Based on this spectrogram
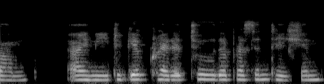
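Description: With a dry, close sound and no echo, a woman with an American accent speaks at a moderate pace and a fairly high pitch. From Tucson, Arizona. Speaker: neighborhood resident and advocate. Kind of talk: podcast interview discussion.

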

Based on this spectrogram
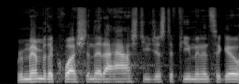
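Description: A man speaks with a slight Southern US accent. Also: very clean recording, silent background. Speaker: preacher. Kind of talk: sermon. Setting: church.

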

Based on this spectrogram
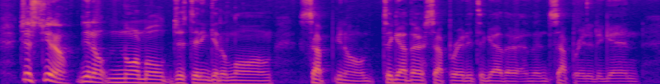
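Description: A man speaks with a New York accent in a fairly low voice with a dark, mellow tone. His pace is fairly quick, with hardly any pauses and ordinary pitch variation. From New York City, Manhattan. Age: 30s. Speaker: guest sharing life story. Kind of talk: interview. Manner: casual, frequent fillers.

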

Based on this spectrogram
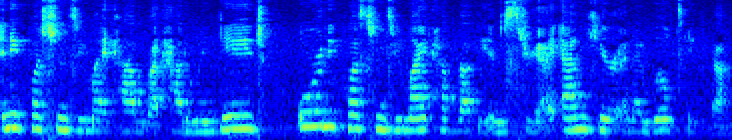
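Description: Speaking at a fairly quick pace in an American accent, a woman keeps a high pitch and fairly even intonation. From Virginia, near Charlottesville. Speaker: theater industry advisor hosting weekly Q&A. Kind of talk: casual advice livestream. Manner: many fillers (um, uh).

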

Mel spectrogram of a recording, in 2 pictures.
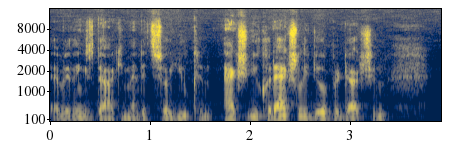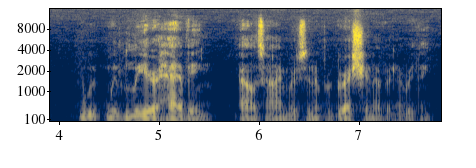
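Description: The voice carries vocal fry along with ordinary pitch variation. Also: man. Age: 60s. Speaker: stage and screen actor. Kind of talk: interview.

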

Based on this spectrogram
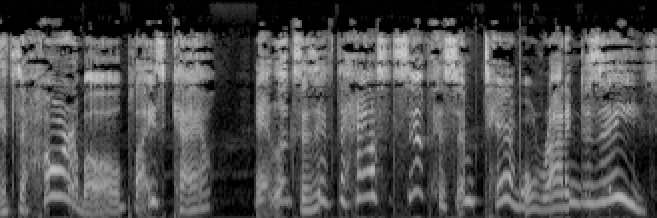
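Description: A put-on character voice moves at a moderate pace with very wide pitch swings. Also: man, extremely high pitch for a man. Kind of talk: comic falsetto play-acting by a man. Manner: nagging, uneasy.

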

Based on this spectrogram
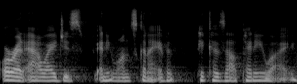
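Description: With an Australian accent, a woman speaks at a fairly low pitch and a fairly quick pace. Her vocal fry comes through, and her intonation stays fairly even. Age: 40s. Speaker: visual artist and PhD student. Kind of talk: casual interview.

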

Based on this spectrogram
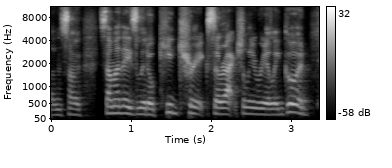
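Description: With a quiet background, a woman with a normal speaking voice and fairly low pitch speaks at a moderate pace with ordinary pitch variation. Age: 40s. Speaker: holistic nutrition practitioner. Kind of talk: interview. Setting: video call.

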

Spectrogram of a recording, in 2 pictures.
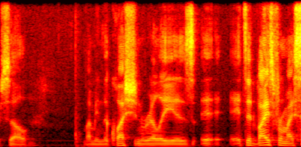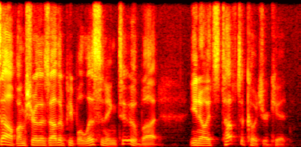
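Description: An ordinary speaking voice with lively intonation moves at a fairly quick pace in a very clean recording with a silent background. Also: man. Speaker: podcast host. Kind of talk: casual interview.

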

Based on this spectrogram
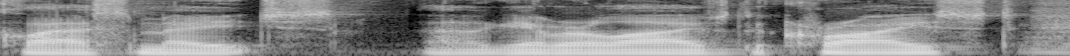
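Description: A man's medium-pitched voice in a flat monotone. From Eastern Kentucky. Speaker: seminary professor. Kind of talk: casual interview conversation. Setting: studio.

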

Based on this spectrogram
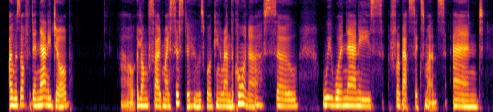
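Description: A woman with a southeast England accent and fairly low pitch, at a fairly slow pace, in a very clean, dry, close recording with a silent background and no echo. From Slough, near London, England. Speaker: trauma recovery practitioner. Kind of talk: casual interview chat.

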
